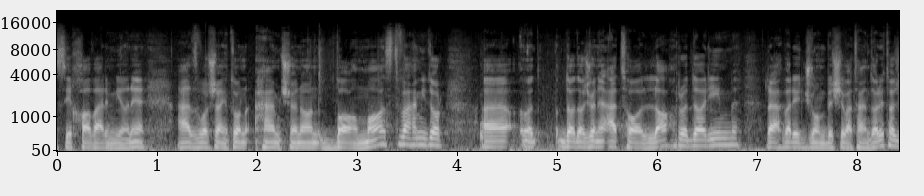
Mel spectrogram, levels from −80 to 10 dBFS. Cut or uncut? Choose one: uncut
